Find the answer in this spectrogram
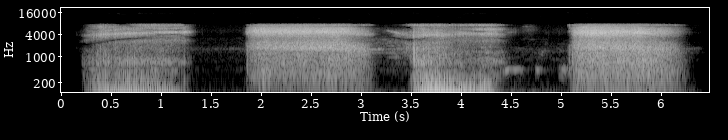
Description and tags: Snoring. Recorded with a CA desktop microphone.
